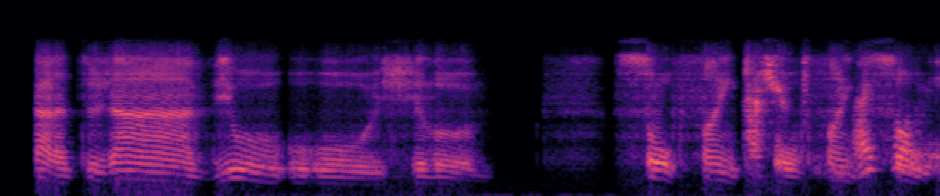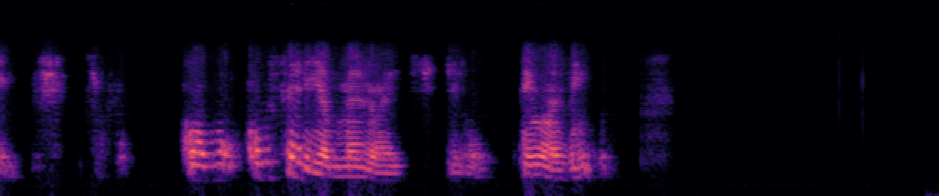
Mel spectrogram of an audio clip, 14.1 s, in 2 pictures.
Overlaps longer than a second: present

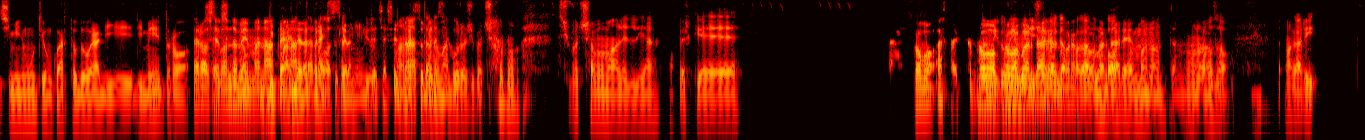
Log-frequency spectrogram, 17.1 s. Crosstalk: present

